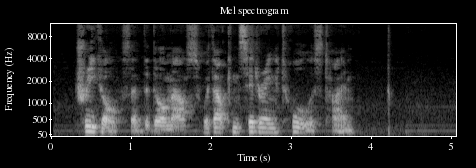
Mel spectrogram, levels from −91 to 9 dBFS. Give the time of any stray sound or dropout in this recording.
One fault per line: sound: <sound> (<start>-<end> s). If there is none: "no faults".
sound: whoosh (4.2-4.3 s)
